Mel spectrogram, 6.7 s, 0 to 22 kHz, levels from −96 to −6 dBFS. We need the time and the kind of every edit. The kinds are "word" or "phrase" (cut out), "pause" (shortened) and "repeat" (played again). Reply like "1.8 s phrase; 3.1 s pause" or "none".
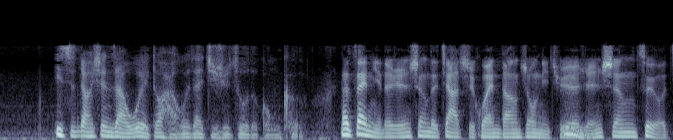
3.4 s pause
